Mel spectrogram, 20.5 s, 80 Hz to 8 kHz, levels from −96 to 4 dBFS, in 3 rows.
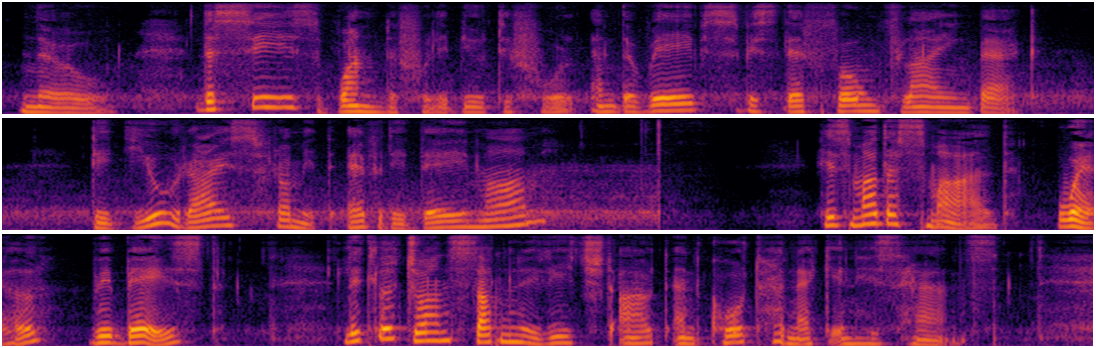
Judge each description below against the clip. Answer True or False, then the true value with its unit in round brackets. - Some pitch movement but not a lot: False (6.1 semitones)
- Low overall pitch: False (160 Hz)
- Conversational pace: False (115 wpm)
